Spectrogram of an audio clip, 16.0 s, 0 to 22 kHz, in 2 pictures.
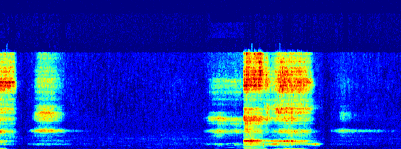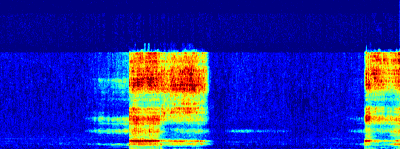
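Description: Three harsh, rattling snores on the in-breaths, about 10 breaths a minute, with softer breathing sounds between; snoring.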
